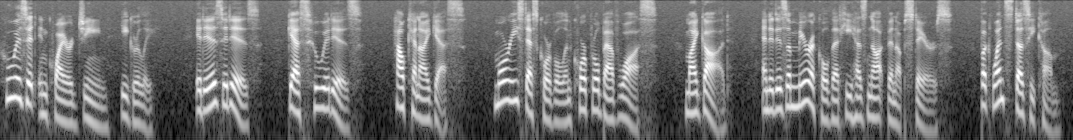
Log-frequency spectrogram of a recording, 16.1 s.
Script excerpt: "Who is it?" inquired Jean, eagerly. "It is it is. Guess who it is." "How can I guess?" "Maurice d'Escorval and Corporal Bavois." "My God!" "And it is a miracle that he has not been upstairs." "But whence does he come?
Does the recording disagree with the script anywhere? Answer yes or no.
no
